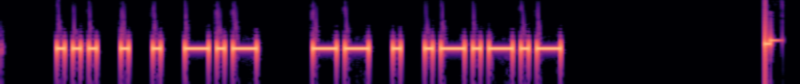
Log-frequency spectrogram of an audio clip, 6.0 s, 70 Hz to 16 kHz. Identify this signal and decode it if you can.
Morse code, heard as a keyed tone, about 20 wpm, 700 Hz. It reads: SEEK ME.
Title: Sentences from Top 1600 Words 20wpm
